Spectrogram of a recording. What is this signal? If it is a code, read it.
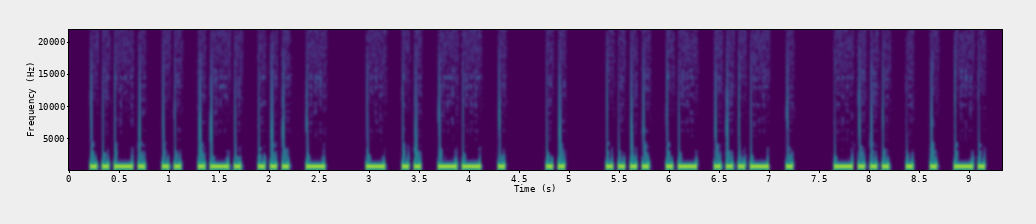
Morse code, heard as a keyed tone, about 21 wpm, 700 Hz. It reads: FIRST TIME I HAVE BEEN
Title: Sentences with 6-Word Phrases - Spoken Beginning - 20wpm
